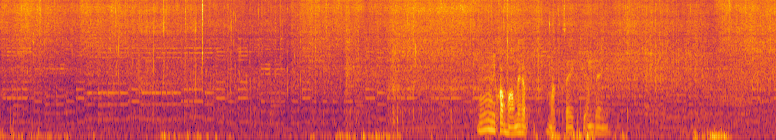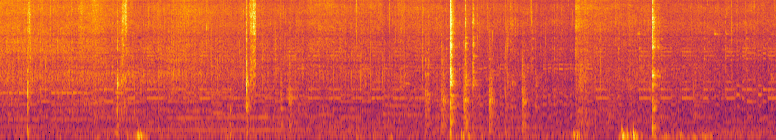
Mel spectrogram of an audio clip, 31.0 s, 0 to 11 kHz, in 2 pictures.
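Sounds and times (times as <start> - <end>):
meat sizzling on a grill: 0.0 - 31.0
clicks and knocks on grill grate: 24.0 - 26.3.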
